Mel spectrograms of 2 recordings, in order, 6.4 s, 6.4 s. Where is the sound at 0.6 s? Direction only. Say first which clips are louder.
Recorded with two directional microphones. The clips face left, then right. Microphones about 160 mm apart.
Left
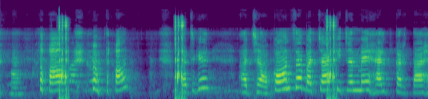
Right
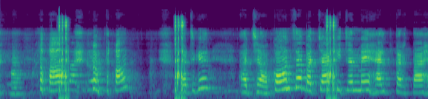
Left 1 dB; 5° right (ahead or behind).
